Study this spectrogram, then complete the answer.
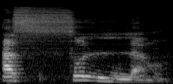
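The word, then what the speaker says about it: السلم: Sin is a sun letter. You will say as-sullamu. As-sullamu.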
